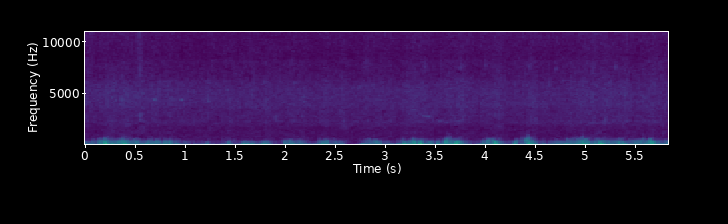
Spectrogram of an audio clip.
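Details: Low, thudding crunches from a cow's mouth as it grazes roadside grass at close range, regular bites repeating roughly twice a second with small pauses between.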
